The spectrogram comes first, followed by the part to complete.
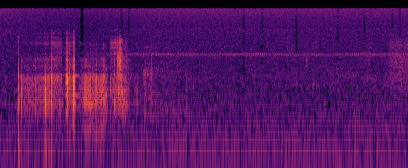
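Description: Rustling and several sharp knocks close to the microphone for under two seconds, the sound of the camera or nearby gear being handled. After that, a faint thin steady high tone continues.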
